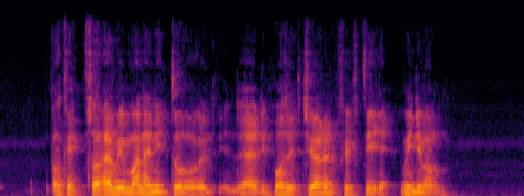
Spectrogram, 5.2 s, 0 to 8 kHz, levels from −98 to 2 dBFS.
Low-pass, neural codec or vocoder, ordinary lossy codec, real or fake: 7.2 kHz; codec, 16 kHz, 4 kbps, FunCodec, trained on LibriTTS, 50 frames a second; none; fake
